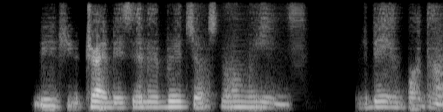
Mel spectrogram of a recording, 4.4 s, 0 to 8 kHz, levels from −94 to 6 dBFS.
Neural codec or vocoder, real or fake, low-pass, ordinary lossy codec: codec, 44.1 kHz, 0.9 kbps, DAC; fake; 7.2 kHz; none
